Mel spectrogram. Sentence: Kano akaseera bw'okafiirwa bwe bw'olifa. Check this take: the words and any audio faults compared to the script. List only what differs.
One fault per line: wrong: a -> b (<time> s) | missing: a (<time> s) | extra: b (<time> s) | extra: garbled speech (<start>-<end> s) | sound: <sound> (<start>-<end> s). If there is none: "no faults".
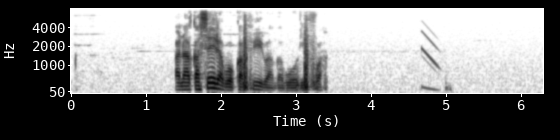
wrong: bwe -> nga (2.7 s)
sound: chirp (4.7-5.0 s)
